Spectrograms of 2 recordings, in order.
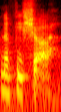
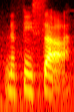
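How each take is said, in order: First: The name is said with an 'sh' sound. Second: The name is said with an 's' sound. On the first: The speaker calls it wrong. "they mispronounced Nafisa's name" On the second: The speaker calls it right. "it's Nafisa"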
